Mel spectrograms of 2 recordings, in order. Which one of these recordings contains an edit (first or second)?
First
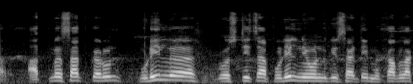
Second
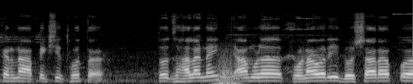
second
